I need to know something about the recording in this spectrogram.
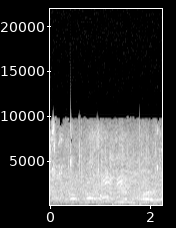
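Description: Basketball shoes squeaking on a hardwood court in several short rising-and-falling squeaks, with the thuds of a basketball bouncing among them.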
